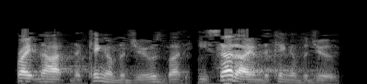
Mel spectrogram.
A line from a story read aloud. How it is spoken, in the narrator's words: Pilate answered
